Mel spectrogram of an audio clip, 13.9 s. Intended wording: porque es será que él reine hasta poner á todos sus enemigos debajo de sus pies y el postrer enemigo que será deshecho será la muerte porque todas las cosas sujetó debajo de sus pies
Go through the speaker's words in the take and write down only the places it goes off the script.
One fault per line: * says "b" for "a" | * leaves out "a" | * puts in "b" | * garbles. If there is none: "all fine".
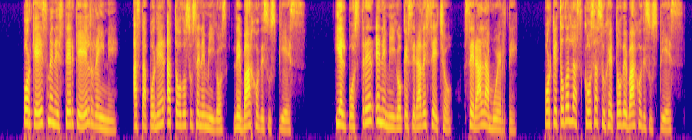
* says "menester" for "será"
